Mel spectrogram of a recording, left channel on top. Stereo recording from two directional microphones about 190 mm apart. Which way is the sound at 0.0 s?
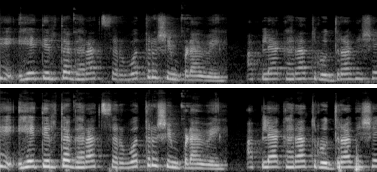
50° right (ahead or behind).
